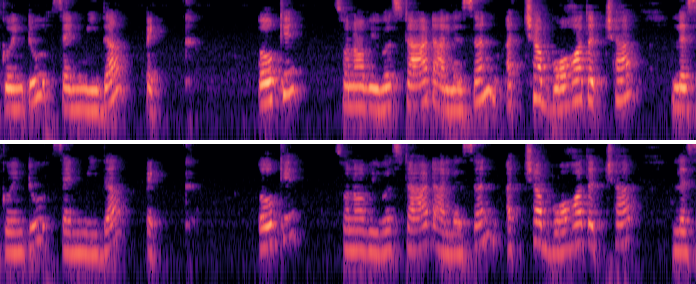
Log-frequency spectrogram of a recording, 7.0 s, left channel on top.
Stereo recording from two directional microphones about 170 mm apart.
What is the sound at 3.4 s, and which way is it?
A woman's voice, 40° left (ahead or behind).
